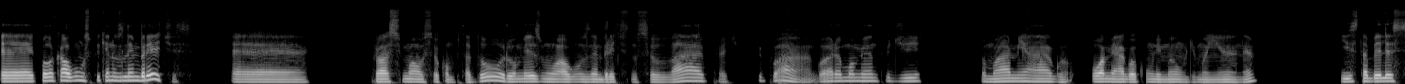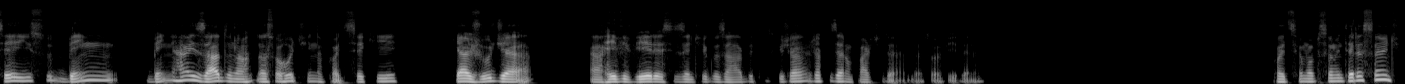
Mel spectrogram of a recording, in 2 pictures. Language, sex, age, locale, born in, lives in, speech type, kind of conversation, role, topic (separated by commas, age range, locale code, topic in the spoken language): Portuguese, male, 30-34, pt-BR, Brazil, Italy, conversation, advice, advisor, Como posso parar de me sabotar e mudar hábitos ruins?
